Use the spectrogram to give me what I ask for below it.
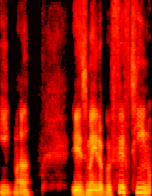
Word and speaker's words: EIPMA: industry professionals mentoring Alliance which I have been told is pronounced itma is made up of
